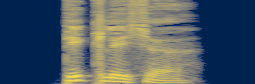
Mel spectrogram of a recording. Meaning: inflection of dicklich: 1. strong/mixed nominative/accusative feminine singular 2. strong nominative/accusative plural 3. weak nominative all-gender singular
- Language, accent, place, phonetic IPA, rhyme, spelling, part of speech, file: German, Germany, Berlin, [ˈdɪklɪçə], -ɪklɪçə, dickliche, adjective, De-dickliche.ogg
